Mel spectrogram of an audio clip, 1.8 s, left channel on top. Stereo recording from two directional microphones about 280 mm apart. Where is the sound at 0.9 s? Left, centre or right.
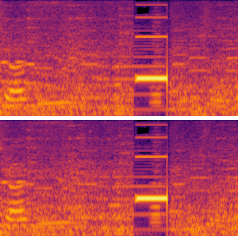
Centre.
